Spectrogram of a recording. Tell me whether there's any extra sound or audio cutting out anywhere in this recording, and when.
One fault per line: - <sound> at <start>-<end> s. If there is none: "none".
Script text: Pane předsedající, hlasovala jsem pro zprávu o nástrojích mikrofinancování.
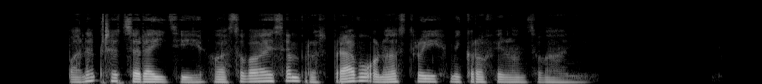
none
